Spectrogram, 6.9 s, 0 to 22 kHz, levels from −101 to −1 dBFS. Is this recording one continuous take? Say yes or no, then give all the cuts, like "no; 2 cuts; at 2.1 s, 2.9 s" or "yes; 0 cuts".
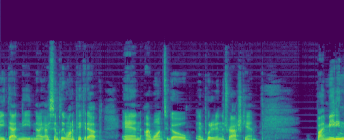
yes; 0 cuts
